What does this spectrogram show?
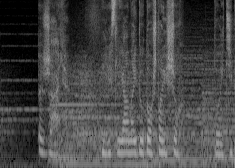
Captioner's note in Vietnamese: Tiếng Nga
